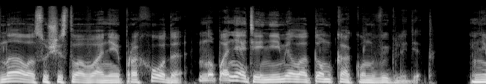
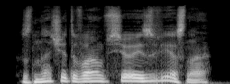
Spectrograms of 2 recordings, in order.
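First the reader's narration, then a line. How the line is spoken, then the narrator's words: Muttered. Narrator (Russian): пробормотал Вольферт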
